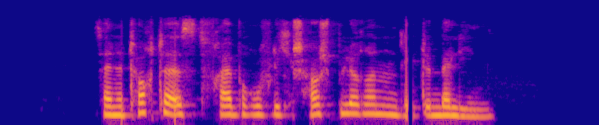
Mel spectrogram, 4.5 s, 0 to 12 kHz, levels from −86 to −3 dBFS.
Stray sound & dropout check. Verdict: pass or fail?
fail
